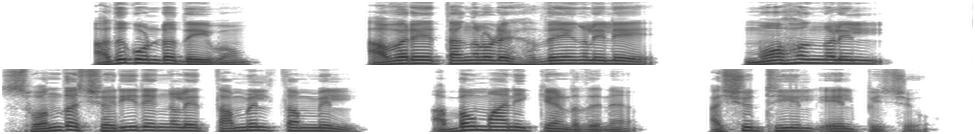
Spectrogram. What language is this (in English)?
Malayalam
